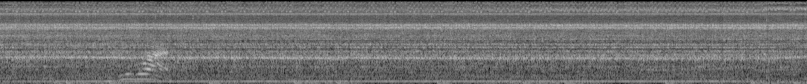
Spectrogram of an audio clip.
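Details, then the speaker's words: Suzuki Every Turbo, engine noise traced to the starter: sharp rising squeal over a steady high whine as the engine cranks; starter bearing noise. "pode desligar agora o rolamento da partida é marcar vamos ver"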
